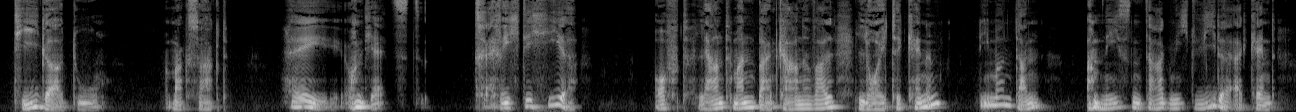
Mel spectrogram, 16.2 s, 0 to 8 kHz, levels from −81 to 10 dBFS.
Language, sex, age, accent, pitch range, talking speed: German, male, 50-69, German, 110-145 Hz, 95 wpm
